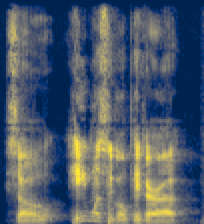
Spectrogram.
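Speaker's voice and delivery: normal talking voice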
